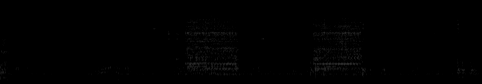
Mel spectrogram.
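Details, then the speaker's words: Commodore 1541 floppy drive after read/write head cleaning, spinning through a long check-disk run: quiet spinning drive and faint hum with two short rasping bursts. Odd intermittent noises, cause unclear. "oh that was a funny noise so it's a funny noise anyway we'll let this go we'll see what happens until"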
